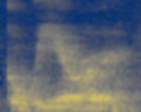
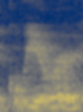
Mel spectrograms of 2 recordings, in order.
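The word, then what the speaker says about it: güiro: the world um the first ones the tricky pronunciation is guiro so i've got you to say that lots of times in class so the guiro so the guiro sometimes looks like looks like a fish it's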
